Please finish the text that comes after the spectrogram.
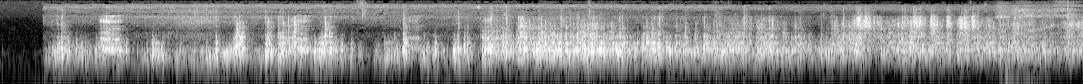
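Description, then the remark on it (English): A baby reindeer in the Arctic gives a honking vocalization, a run of rough, rapidly pulsed grunts, rattling almost like a ratchet, sustained for about ten seconds over steady wind noise. “And so here's one making what's called a honking vocalization.”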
